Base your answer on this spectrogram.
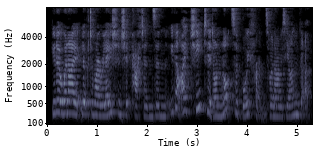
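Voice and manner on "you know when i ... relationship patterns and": normal talking voice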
